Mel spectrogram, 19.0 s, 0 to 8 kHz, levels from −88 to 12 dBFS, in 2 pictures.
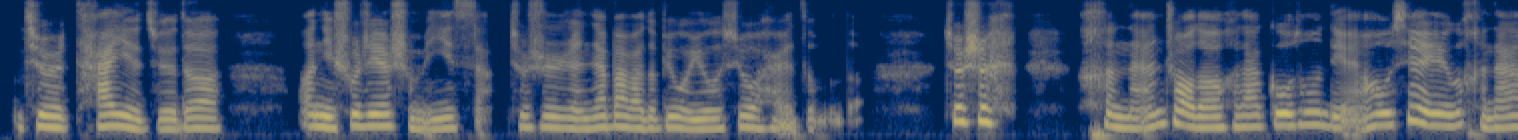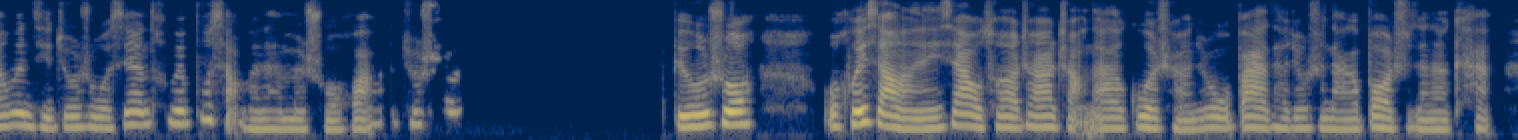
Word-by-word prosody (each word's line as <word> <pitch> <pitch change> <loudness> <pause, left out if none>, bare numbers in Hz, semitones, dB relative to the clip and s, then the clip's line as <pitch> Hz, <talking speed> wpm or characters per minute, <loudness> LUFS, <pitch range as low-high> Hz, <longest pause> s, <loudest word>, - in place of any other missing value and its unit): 就 205 +2 +3
是 185 - +3
他 205 +3 +1
也 195 -6 +3
觉 160 0 -3
得： 175 +1 -1 0.4
“啊， 210 - -2
你 195 -2 +5
说 215 +4 +1
这 210 - +1
些 210 - +4
什 195 -4 -3
么 160 - -3
意 175 +2 0
思 - - -5
啊？ - - -13
就 195 - -5
是 190 -1 -1
人 170 -1 -1
家 190 +2 +1
爸 200 +1 +1
爸 180 -1 0
都 175 - -2
比 190 - -2
我 180 - +1
优 165 +1 +1
秀 190 +1 -2
还 170 -1 -5
是 - - -4
怎 - - -12
么 300 +1 -15
的？” 330 - -20 0.5
就 290 - +4
是， 285 +1 +6 0.6
很 205 -4 -1
难 190 +6 -1
找 235 -6 +3
到 190 0 +2
和 195 - -6
他 200 +1 -1
沟 220 +1 +4
通 235 +1 -2
的 - - -1
点。 190 - -2
然 180 - -3
后 220 +1 +2
现 295 +6 0
在 - - +6
也 220 - +4
有 - - +2
一 210 - +1
个 - - 0
很 190 - -5
大 185 +1 -1
的 200 - -1
问 220 -1 +1
题， 190 -3 -4
就 190 +1 -3
是 195 - -6
我 180 - -3
现 230 +6 -2
在 235 - +1
特 250 +2 -11
别 250 - +3
不 315 +6 -4
想 315 - -6
跟 160 -1 -3
他 165 0 -4
们 165 0 -4
说 155 -1 -6
话， 165 +1 -3 0.2
就 245 -2 -8
是 - - -10 1.5
比 195 - +5
如 200 +2 +7
说， 240 +1 +6 0.4
我 - - -2
回 240 +5 +8
想 210 -8 +5
了 165 - 0
一 175 +2 0
下 215 +1 +1
我 195 - +1
从 195 +1 -4
小 185 - +2
在 - - -8
这 205 - -4
儿 195 0 +1
长 185 -3 -5
大 175 - -2
的 175 0 -2
过 185 0 0
程， 155 -4 -6
就 165 - -5
是 - - -2
我 180 -1 -1
爸 190 -1 +1
他 175 -1 -5
就 175 +1 -5
是 180 -1 -8
拿 165 -1 -4
个 165 - -3
报 185 0 0
纸 170 +1 -11
在 160 - -4
那 155 0 -3
看。 175 +1 -8
190 Hz, 340 characters per minute, -21 LUFS, 175-215 Hz, 1.5 s, 回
